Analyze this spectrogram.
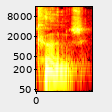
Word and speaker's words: Coons: My name is pronounced Coons.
